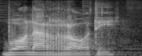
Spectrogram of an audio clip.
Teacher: Double R, you gotta show off your rolling of R, mate.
